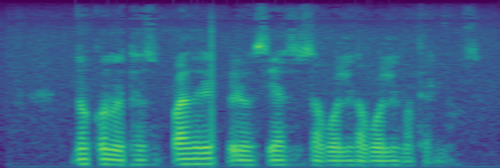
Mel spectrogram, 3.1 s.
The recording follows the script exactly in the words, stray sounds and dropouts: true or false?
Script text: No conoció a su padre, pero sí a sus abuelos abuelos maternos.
false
